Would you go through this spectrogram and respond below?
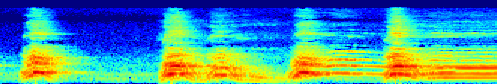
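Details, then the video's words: Two Basset Hounds, Putter and Birdie, whose play barking turns into howling: four deep, resonant barks at uneven gaps, the last stretching into a steady, sustained howl that holds its pitch to the end. "Basset Hounds Putter and Birdie unprovoked howling fest"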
